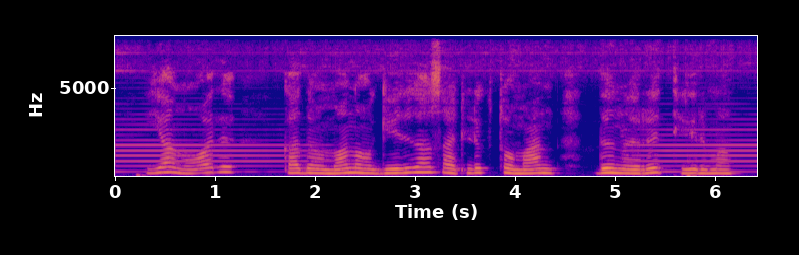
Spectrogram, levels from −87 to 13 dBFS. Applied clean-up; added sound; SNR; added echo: none; Bowed string instrument; 17 dB; none.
